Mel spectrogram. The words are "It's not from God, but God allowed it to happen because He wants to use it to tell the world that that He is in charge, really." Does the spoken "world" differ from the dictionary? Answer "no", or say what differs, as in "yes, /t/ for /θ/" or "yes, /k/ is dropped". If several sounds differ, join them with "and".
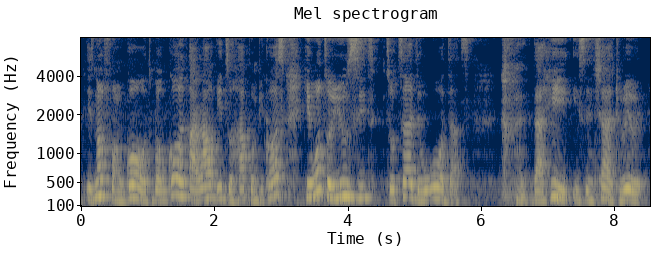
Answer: yes, /l/ is dropped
